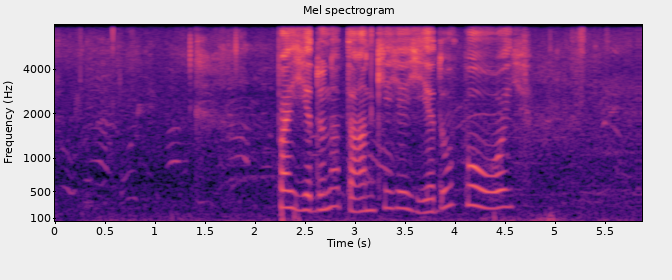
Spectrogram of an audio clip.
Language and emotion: Russian, positive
